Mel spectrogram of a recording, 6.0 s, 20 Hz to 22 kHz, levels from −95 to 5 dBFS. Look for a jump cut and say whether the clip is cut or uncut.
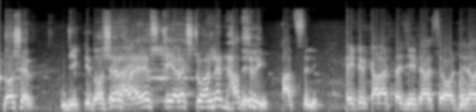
cut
